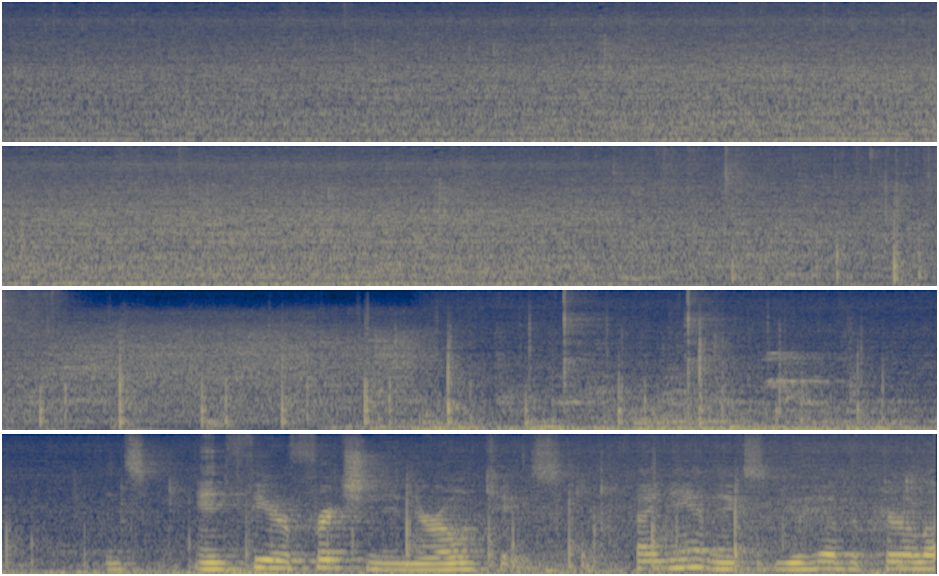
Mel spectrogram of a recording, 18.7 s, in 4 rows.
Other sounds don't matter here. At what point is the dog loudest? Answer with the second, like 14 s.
13 s.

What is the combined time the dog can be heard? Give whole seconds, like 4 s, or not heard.
2 s.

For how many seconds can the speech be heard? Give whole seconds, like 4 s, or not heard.
4 s.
